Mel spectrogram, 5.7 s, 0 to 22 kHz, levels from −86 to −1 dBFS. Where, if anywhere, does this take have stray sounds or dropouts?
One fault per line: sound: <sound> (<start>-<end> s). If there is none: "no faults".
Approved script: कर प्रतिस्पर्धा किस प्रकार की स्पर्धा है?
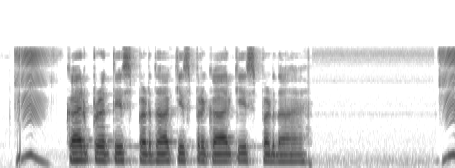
no faults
